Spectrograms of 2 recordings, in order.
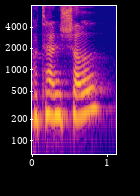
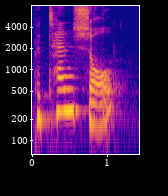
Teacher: It's not potential, very light L, just produced with the tip of the tongue touching the upper palate. No, you have to engage the back of the tongue to create that really dark ol sound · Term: dark L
